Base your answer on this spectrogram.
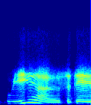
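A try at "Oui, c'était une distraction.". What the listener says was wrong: I know that you're pushing from the throat. Push from the chest. Lips forward. Don't move the mouth.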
